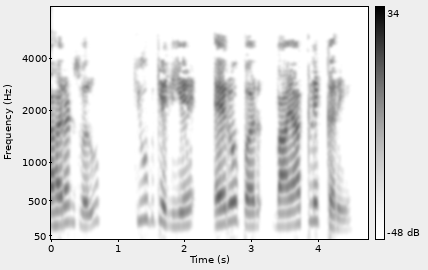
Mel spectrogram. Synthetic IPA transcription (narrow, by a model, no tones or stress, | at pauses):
aːɦəɾəɳswɐɾuːp̚ | kjuːbkelie | ɛːɾopɐɾ | baːjaklɪkːɐɾeː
